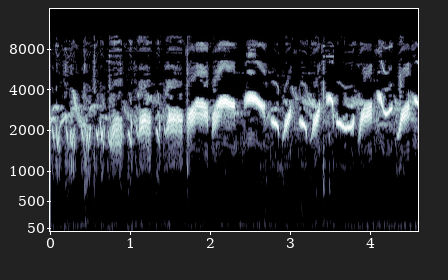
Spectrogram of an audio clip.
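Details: Vietnamese trader's caged Chinese hwamei pouring out a continuous, rich warbling song of rolling whistles, then breaking into a rhythmic series of short slurred notes repeated several times per second.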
